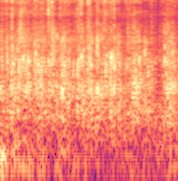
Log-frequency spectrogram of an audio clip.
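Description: Women in an audience at a booth workers' gathering clap together, a dense, steady ripple of applause that carries on continuously for the whole moment.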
